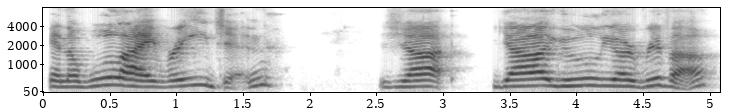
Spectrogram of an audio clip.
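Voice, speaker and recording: A woman's voice: fairly high pitch, very slow, a bit bright. A woman hosting a casual online recap chat, chatty and self-deprecating, sometimes losing her place. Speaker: podcast host. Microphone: video call.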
